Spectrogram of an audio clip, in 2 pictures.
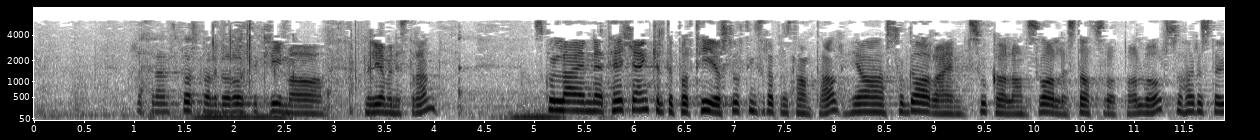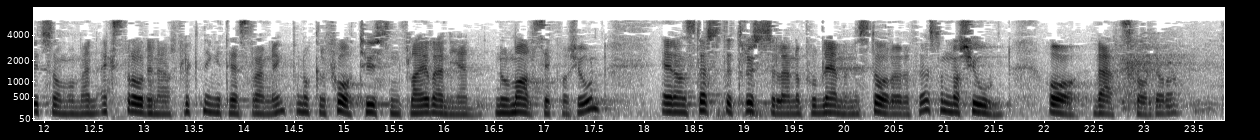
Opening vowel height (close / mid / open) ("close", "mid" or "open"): mid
